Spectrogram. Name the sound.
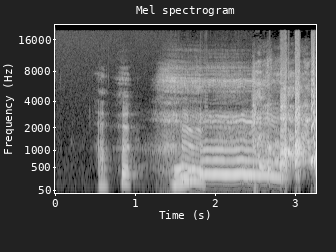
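person yawning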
